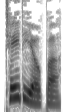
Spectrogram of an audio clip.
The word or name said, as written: tateeyopa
